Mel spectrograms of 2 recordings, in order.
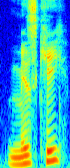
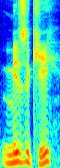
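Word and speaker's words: Mizky: also stars vivian wu as mizki not mizuki mizki anytime this particular character this particular version of the character's name is spelt it's m-i-z-k-y completely missing out the u and the i it it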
